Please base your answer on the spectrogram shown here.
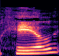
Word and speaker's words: Hel: You know that Norse pronunciation of hell.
